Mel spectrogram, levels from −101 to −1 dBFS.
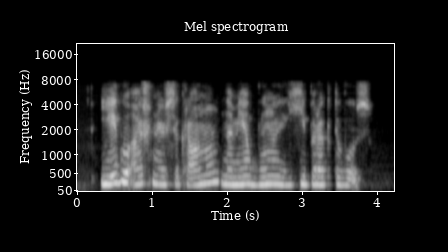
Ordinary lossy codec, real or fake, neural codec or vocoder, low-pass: AAC, 48 kbps; fake; codec, 16 kHz, 8 kbps, FunCodec, trained on LibriTTS, 25 frames a second; 7.2 kHz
